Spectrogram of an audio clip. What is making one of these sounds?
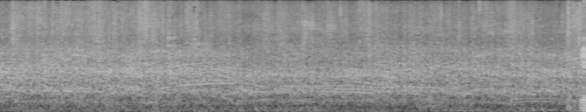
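A large crowd of soldiers shouts and clashes in a battle.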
